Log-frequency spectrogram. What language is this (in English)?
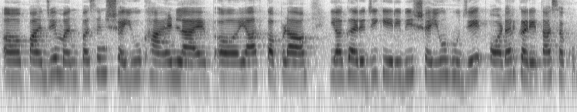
Sindhi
